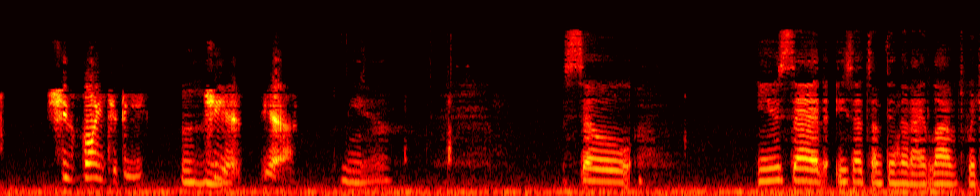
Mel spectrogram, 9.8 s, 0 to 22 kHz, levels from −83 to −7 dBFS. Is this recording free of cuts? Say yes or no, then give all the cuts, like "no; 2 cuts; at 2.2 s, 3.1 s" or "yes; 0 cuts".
yes; 0 cuts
